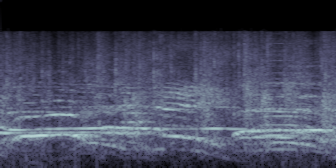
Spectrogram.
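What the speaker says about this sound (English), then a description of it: "Round of applause for all the guests we've had this evening." Audience claps for the evening's guests at a small live comedy show, a brisk patter of applause running underneath a man's loud, sustained voice.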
